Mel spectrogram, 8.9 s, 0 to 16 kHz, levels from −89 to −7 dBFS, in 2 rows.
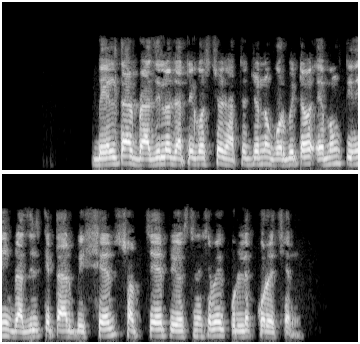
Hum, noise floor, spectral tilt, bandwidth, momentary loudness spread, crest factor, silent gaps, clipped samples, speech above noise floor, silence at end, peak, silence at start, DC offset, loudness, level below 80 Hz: none; -82 dBFS; -5.5 dB/octave; 7.4 kHz; 6 LU; 14 dB; none; under 0.1%; 67 dB; 0.75 s; -2 dBFS; 1.15 s; under 0.1%; -16 LUFS; -60 dBFS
